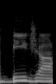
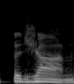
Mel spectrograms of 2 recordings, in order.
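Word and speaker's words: Bijan: He said everyone's been pronouncing. He said he's not mad at it, but you know, he gets be John a lot, but it's Bejon.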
